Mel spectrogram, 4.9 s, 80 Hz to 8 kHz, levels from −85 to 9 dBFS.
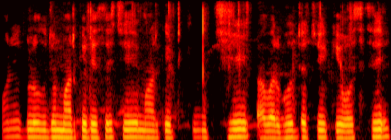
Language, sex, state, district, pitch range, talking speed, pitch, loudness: Bengali, male, West Bengal, Purulia, 145-150 Hz, 145 wpm, 150 Hz, -26 LUFS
